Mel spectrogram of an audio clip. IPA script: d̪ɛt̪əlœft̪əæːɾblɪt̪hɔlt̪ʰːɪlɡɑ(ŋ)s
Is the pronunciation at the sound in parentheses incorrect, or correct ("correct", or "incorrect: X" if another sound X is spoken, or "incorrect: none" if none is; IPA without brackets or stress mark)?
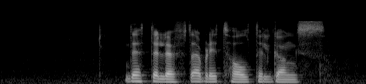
correct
